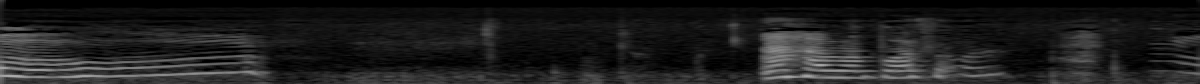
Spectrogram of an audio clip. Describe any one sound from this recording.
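A little girl speaks close by in a high, whiny voice.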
